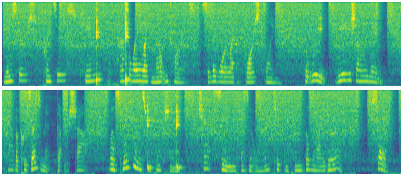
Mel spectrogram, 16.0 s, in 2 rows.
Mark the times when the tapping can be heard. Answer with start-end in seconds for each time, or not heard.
1.9-2.9, 10.8-11.8.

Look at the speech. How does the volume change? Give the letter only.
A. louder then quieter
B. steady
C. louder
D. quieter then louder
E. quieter
B.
